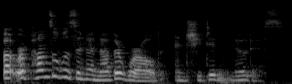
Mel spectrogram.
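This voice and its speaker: A woman with a medium-pitched voice narrates a storybook for young children. Her reading is scripted and expressive, with dramatic phrasing suited to a preschool story time. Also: a little fast.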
